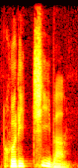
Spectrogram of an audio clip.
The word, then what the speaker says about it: Curitiba: Spricht man das aus? Ja, genau, mit so einem leichten Curitiba.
